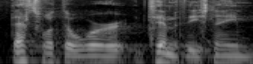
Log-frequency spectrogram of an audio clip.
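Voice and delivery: normal talking voice

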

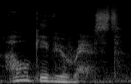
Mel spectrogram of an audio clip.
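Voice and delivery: whispered gentle promise. Retold or imitated. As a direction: whisper it like God comforting. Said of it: "the Lord's like".

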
